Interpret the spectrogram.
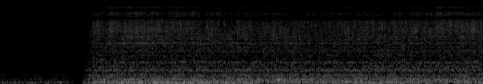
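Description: Frozen small prawns sizzling as they hit hot oil and onion-tomato masala in a frying pan. The sizzle starts suddenly about a second in and stays steady.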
